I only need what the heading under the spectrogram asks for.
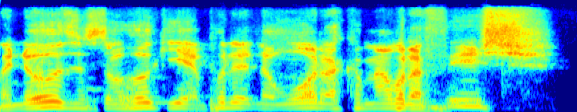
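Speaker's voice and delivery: put-on pirate voice. Telling a joke to the others: pirate voice. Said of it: "You did pirate voice".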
